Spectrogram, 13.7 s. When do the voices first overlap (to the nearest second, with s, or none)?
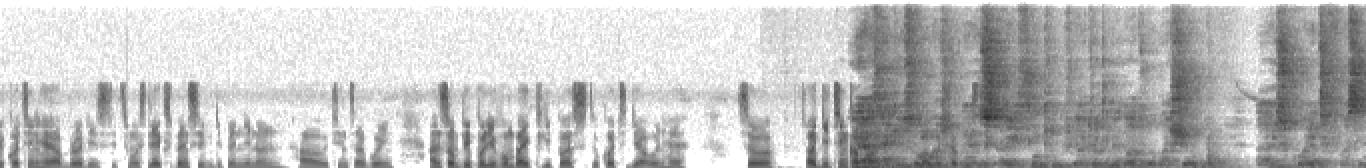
9 s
